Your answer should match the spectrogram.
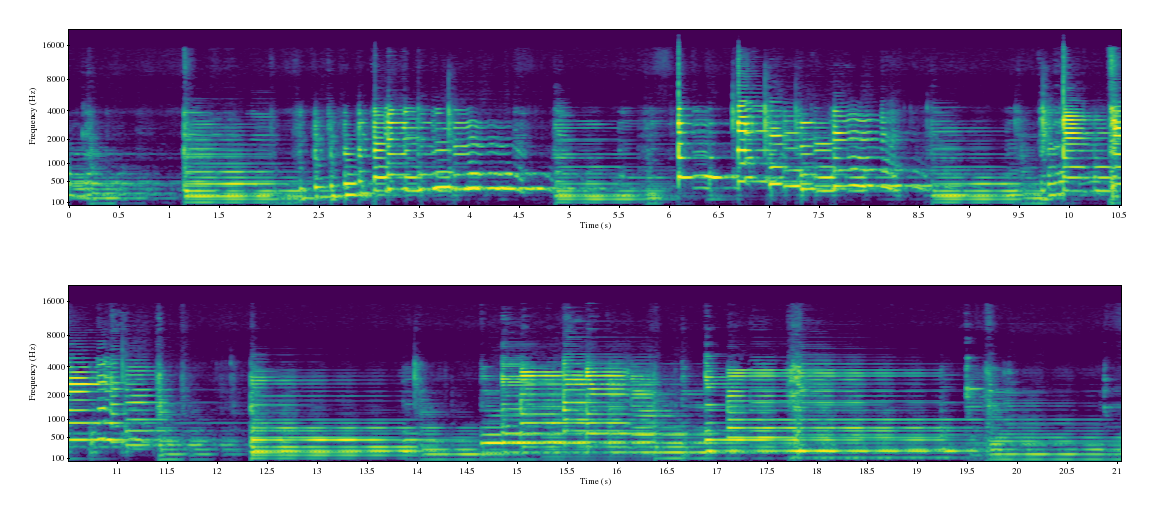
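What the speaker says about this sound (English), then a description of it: "if I put a reverb on as well, from the Quicksilver, I'll just bend that" Slide guitar played through a Carl Martin Quicksilver reverb and tremolo, with gliding, bending sustained notes and chords that ring out loud and spacious with wide reverb tails across several phrases, with brief pauses between them.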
